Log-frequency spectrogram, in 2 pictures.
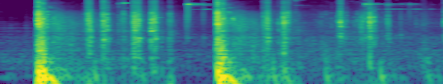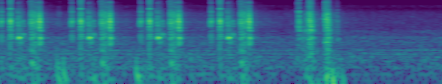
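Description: A rifle is reloaded with sharp metallic clicks and clacks.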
